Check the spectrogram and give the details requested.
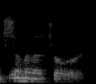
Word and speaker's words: Seminatore: Dan Seminatore. That's Joe, I know. SEMINTORE. He pronounces it Seminator.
